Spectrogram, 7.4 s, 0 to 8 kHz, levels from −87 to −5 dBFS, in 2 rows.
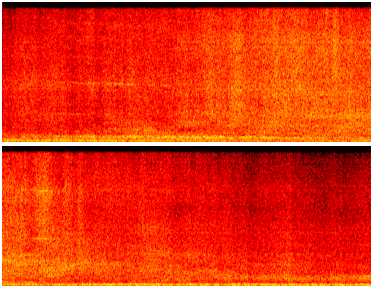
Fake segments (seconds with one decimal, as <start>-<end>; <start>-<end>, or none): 0.0-0.5; 1.7-3.8; 4.3-7.4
